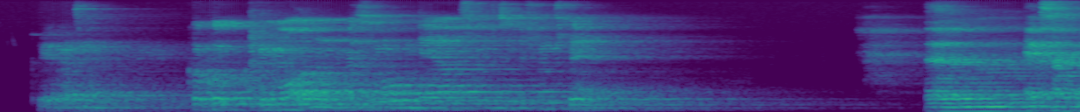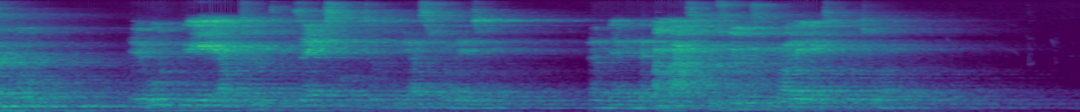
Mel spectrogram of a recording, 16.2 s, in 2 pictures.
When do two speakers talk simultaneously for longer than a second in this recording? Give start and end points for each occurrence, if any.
none

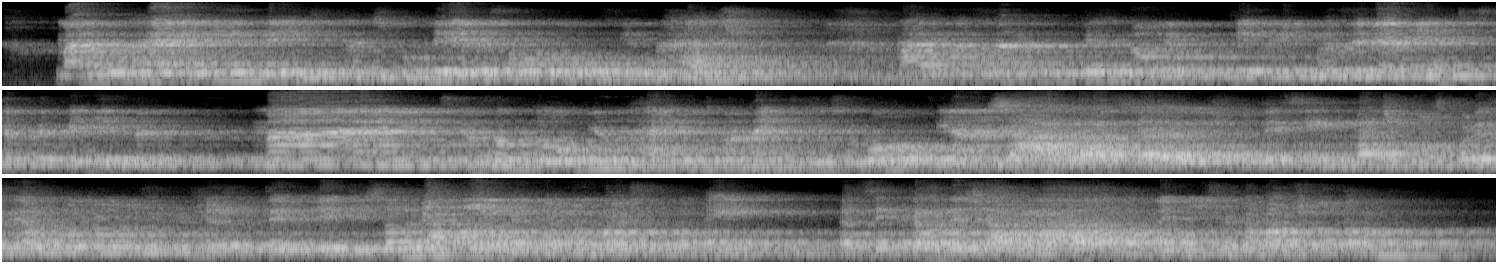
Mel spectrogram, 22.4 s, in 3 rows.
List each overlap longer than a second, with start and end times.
none

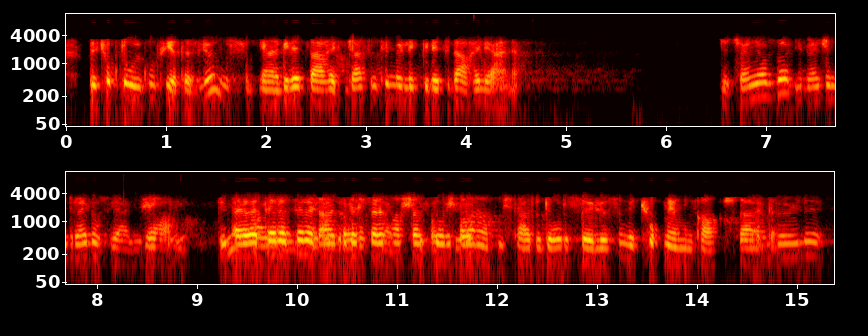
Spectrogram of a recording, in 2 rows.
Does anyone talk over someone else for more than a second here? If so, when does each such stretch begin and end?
9.4-11.8

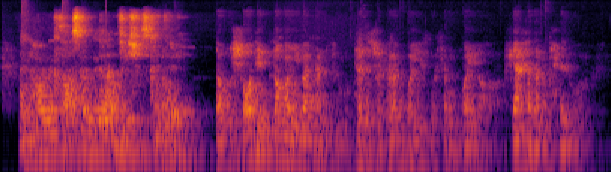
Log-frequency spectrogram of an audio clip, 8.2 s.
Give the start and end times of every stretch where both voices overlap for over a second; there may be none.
none

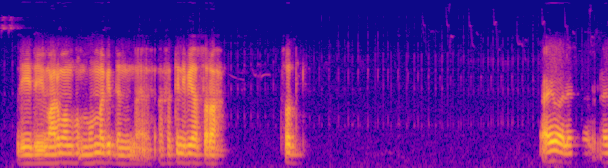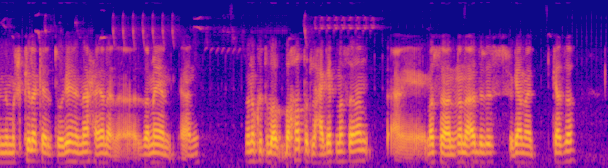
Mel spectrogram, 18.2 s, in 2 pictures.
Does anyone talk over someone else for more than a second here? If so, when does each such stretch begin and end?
none

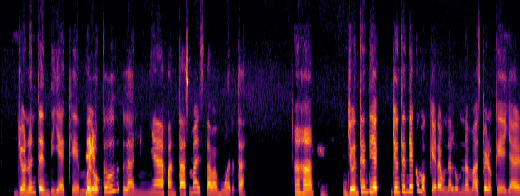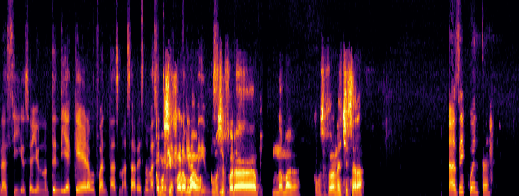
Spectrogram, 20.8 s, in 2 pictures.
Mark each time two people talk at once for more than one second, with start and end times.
13.5-15.0

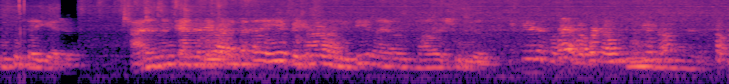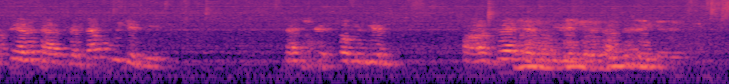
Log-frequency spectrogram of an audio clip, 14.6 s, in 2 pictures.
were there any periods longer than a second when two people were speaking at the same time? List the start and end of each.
12.4-13.6

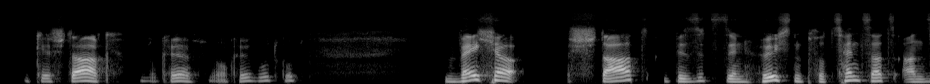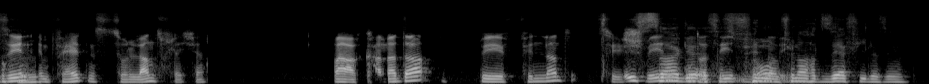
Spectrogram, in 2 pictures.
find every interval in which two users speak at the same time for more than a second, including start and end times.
15.5-17.4

